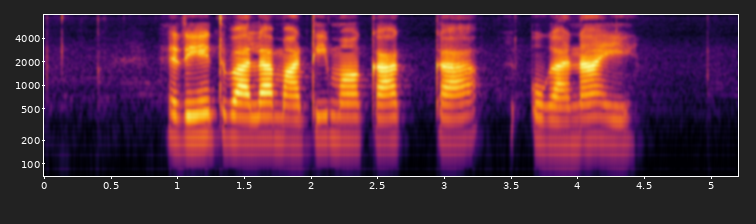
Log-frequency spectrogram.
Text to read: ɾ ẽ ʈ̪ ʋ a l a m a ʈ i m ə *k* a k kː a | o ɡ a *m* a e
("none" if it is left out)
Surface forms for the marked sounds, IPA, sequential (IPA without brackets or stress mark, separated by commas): k, n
